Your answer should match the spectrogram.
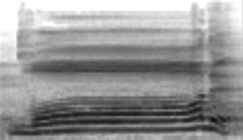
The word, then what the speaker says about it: ض: এখন এই যে হরফটা দেখতেছেন, এই হরফটা উচ্চারণটা কেমন হবে, বদ, 7 নম্বর মাখরাজ, জিহ্বার গোড়ার কিনারা উপরের মারির দাঁতের গোড়ার সাথে লাগবে, বদ, মোটা, বদ, বদ, বদের উপর এক নক্তা।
